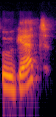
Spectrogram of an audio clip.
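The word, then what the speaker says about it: Huguette: diamond diva this month her name is ooget clark it's spelled e t t h-u-g-u-e-t very french last name was clark uget was born in 1905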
